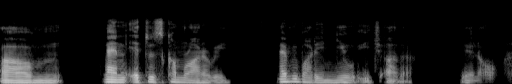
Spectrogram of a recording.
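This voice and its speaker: A man with a St Martin accent speaks at a very deep, low pitch and a moderate pace with ordinary pitch variation. The sound is dry and close with no echo, against a quiet background. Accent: St. Martin Caribbean English. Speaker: interview guest. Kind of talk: interview conversation.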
